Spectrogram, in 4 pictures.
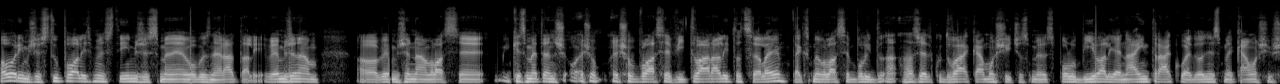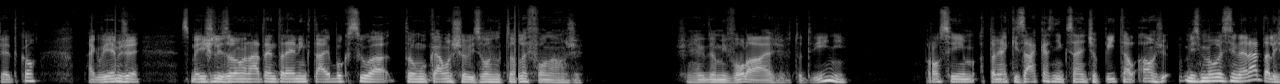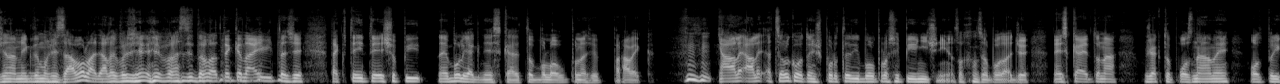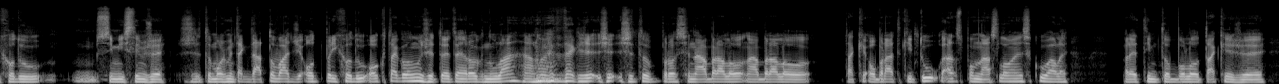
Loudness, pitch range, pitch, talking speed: -21 LUFS, 115-140 Hz, 125 Hz, 210 wpm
